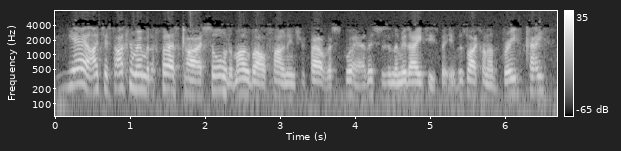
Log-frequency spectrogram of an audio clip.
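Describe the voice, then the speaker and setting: Against noticeable background noise, a man with a fairly high pitch talks very fast and with lively intonation, hardly pausing at all. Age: 60s. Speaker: caller. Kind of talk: casual chat.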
